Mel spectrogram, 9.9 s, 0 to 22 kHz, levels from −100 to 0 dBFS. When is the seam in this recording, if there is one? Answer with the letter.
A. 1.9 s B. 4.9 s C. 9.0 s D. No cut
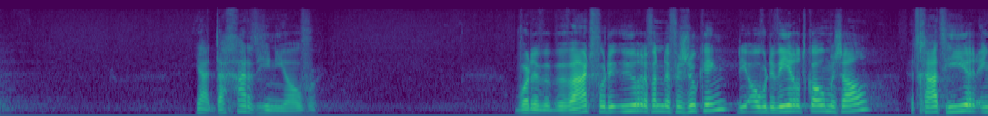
C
